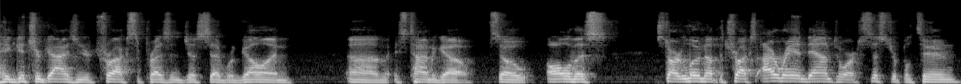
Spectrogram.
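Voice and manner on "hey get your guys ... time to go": ordinary talk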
